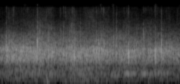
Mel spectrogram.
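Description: An audience applauds with a steady, dense wash of clapping that holds at an even level throughout, many hands blending into a continuous crackle with no voices standing out.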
